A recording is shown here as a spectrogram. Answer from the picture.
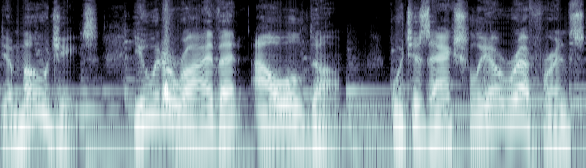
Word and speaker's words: Oldham: This choice was made to reflect the pronunciation of Oldham in the local accent, which is Owldom.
